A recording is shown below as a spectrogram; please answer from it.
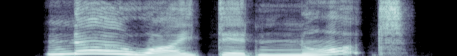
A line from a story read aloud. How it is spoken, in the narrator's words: snapped Lin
